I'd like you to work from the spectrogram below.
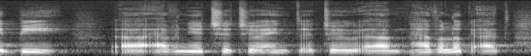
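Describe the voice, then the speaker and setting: Noticeable background noise sits behind a man speaking with a South African accent. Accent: Afrikaans South African English. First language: Afrikaans. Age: 60s. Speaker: judicial candidate, senior advocate. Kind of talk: job interview. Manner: halting, many fillers and repetitions.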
